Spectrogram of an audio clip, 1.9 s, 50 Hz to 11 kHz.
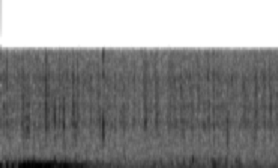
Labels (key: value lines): label: biophony, growl
recorder: SoundTrap 600 or HydroMoth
